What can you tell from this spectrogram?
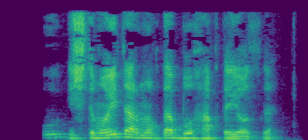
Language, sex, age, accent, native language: Uzbek, male, 18-24, Buxoro, Uzbek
